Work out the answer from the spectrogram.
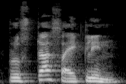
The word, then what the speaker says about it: prostacyclin: PGI2 is pronounced as prostycl which is a type of a prostaglandin.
